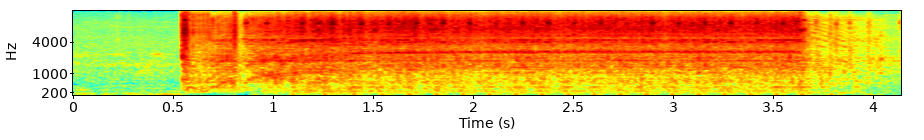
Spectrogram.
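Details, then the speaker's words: Lawn mower being stripped for a racing build, starter jumped straight from the battery's hot lead: a strong starter whir with even compression thumps about nine a second for three seconds. Normal starter cranking. "So everything is grounded, so if I touch this to that hot lead right there, oop, I do have to be careful about not grounding out the other end of it. It should spin that starter."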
